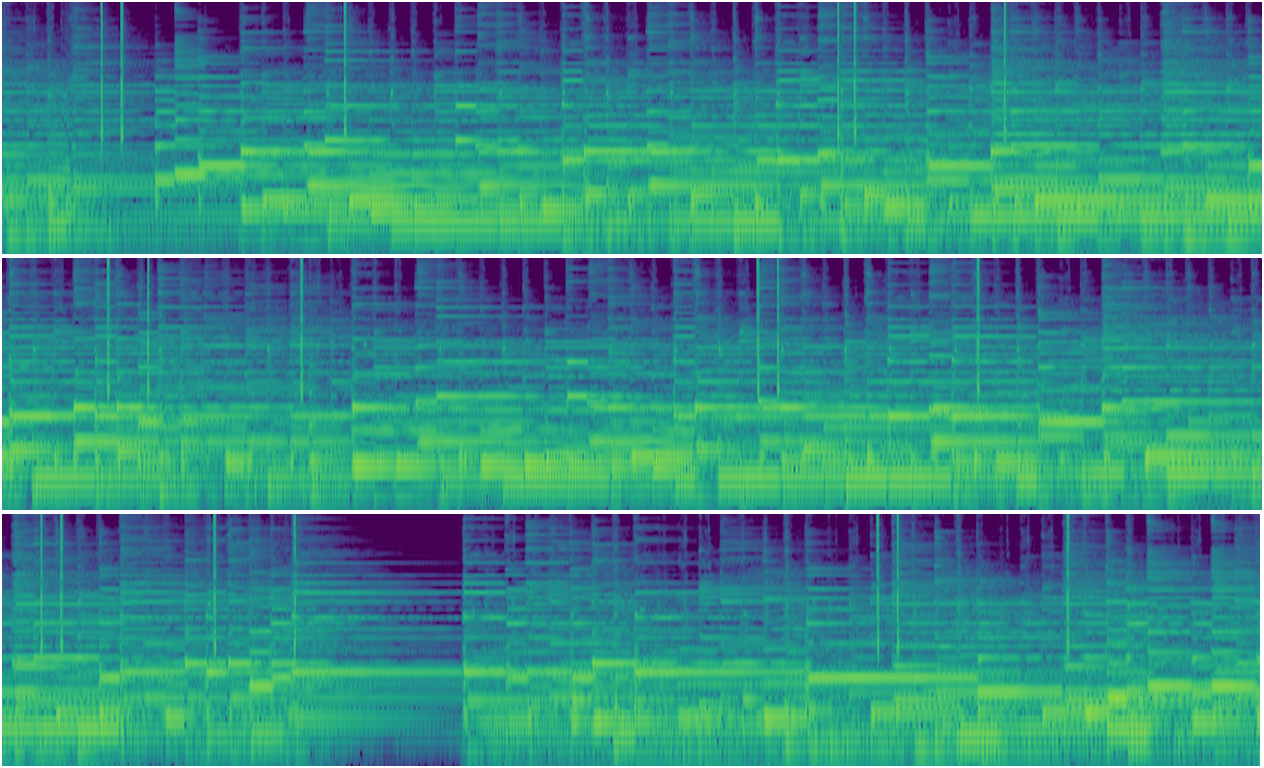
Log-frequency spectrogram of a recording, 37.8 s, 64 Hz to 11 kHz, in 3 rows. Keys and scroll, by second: 4.2 Return, 5.1 Up, 6.2 ctrl+v, 12.3 ctrl+x, 16.4 Return, 16.9 Up, 17.9 ctrl+v, 24.1 ctrl+x, 29.0 Return, 29.8 Up, 31.2 ctrl+v.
